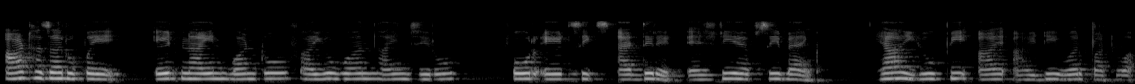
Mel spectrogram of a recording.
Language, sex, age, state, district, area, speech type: Marathi, female, 30-45, Maharashtra, Yavatmal, rural, read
